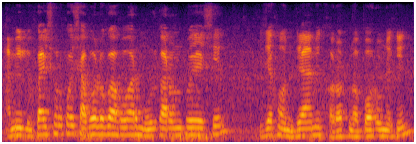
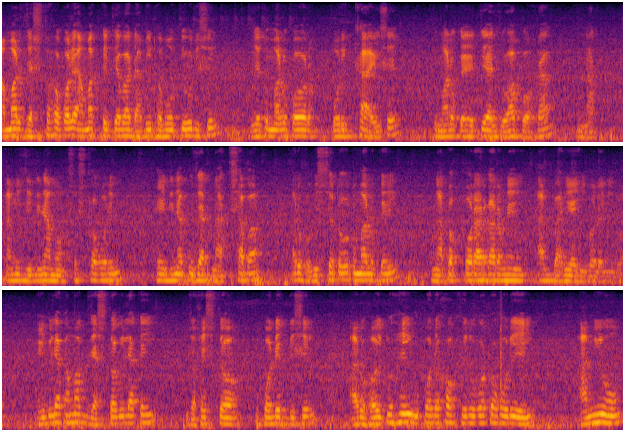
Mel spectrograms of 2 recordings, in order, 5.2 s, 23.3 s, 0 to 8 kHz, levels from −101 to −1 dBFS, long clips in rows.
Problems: none marked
